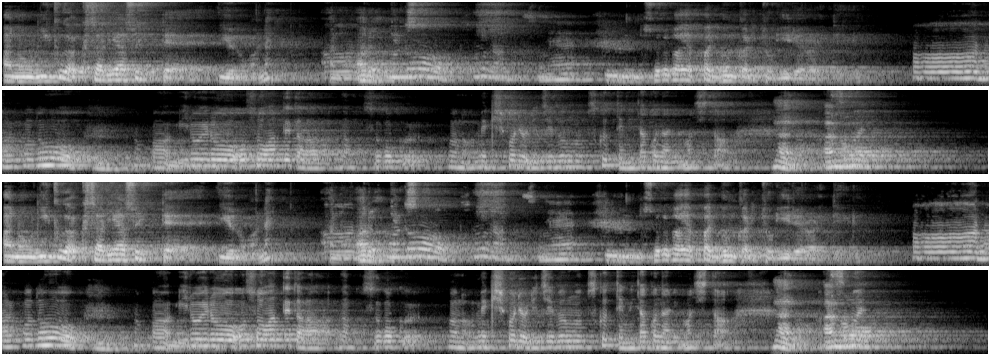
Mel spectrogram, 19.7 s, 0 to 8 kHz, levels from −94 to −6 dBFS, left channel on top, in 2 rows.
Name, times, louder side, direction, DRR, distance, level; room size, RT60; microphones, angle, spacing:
voice 1, 0.0-2.7 3.3-4.1 4.8-5.0 6.0-8.6 10.8-10.9 11.5-11.7 17.6-18.6, right 1 dB, 40° right, -1 dB, 1.2 m, -27 dB
voice 2, 3.2-6.2 9.1-10.9 11.2-14.1 14.3-18.5, right 1 dB, 75° right, 6 dB, 1.7 m, -30 dB
26.5 x 22.5 x 7.2 m, 2.4 s
head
